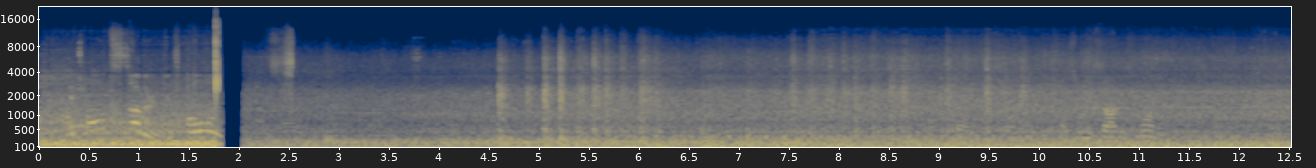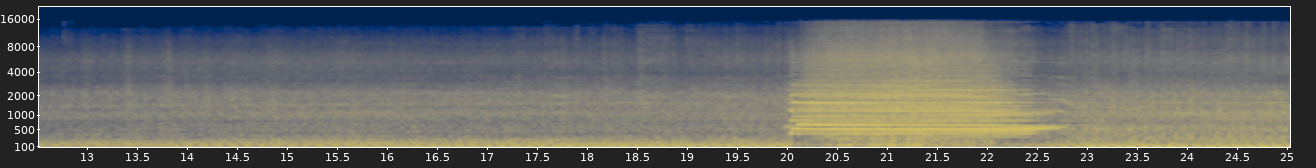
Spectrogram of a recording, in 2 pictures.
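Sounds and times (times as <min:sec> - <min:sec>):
diesel locomotive engine rumble: 0:00.0 - 0:25.0
locomotive horn chord: 0:20.0 - 0:23.0.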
